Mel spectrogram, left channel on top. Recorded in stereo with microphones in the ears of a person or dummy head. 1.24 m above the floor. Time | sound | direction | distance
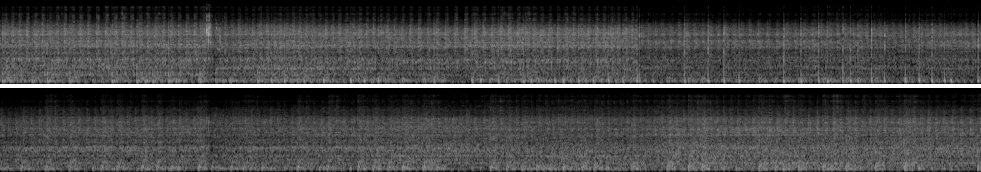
2.0 | a splash | 75° left (ahead or behind) | 1.1 m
